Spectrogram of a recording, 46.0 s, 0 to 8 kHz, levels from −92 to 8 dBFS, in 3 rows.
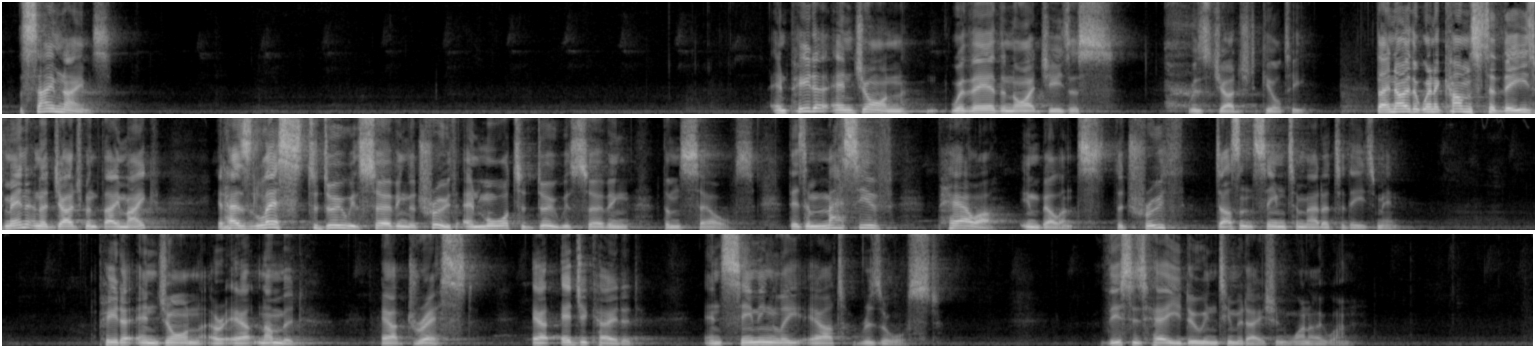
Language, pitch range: English, 115-180 Hz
